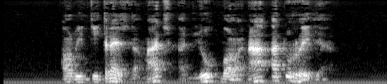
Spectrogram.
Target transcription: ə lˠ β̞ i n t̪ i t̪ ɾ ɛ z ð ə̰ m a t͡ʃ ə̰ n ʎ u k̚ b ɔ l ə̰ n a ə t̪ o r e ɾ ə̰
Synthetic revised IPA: ə lˠ β̞ i n t̪ i t̪ ɾ ɛ z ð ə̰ m a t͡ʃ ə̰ n ʎ u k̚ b ɔ l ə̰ n a ə t̪ u r e ʎ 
